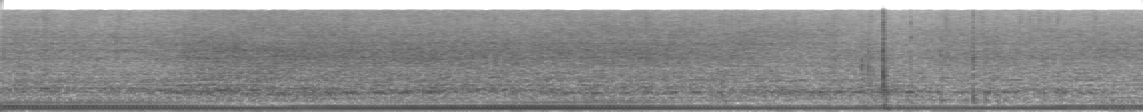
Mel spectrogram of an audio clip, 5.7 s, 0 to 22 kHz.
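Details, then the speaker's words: BMW E60 M5 S85 V10 idling after warm-up, before the Vanos bleed, after water pump, thermostat, injectors and solenoids replaced: deep, smooth, even hum settling lower with no knocks or misses; healthy idle. "if you can see here guys it's now calmed down on the idle and it's running absolutely beautifully you can hear it right there it's idling perfectly it's running nicely"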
